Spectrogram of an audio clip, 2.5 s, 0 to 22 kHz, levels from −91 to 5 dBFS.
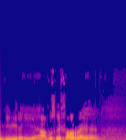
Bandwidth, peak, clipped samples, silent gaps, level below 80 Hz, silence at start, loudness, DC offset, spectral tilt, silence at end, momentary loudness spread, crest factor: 11.5 kHz; -4 dBFS; under 0.1%; none; -48 dBFS; 0 s; -25 LUFS; under 0.1%; -8.5 dB/octave; 0 s; 9 LU; 20 dB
